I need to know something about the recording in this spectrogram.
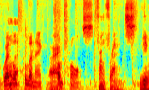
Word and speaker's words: Gwendal Poullennec: We have Gwendal Poullennec, right? Am I pronouncing your last name right? Absolutely right. Gwendal Poullennec from France.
